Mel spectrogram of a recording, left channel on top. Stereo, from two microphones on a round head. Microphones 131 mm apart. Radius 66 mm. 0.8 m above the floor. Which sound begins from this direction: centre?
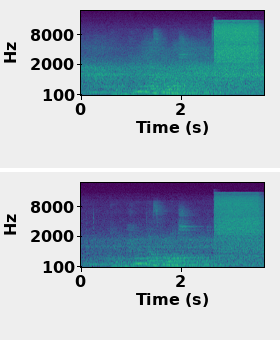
A woman speaking, at 0.6 s.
